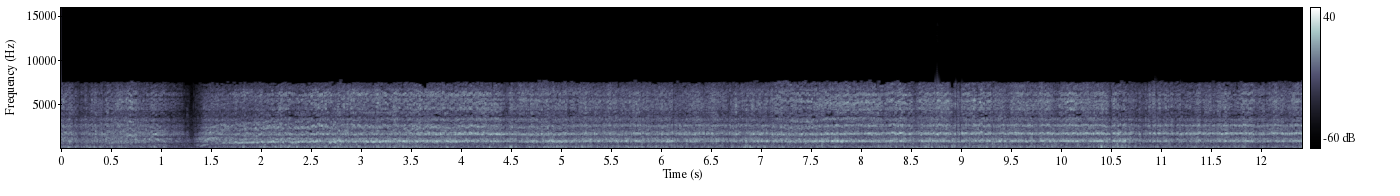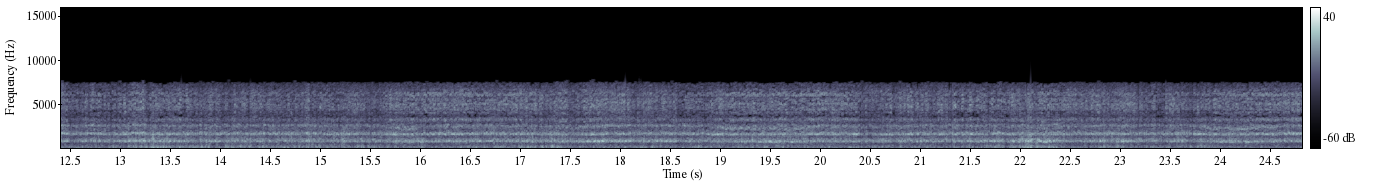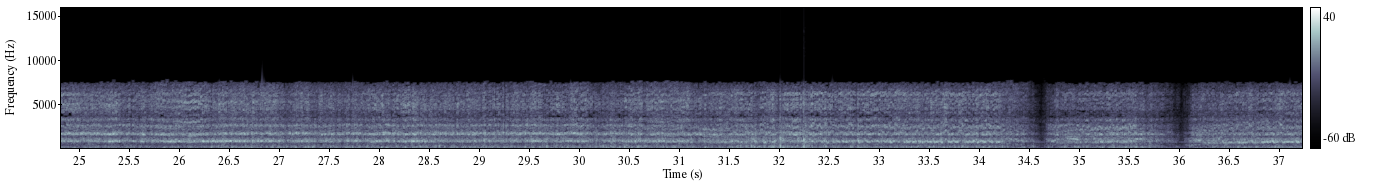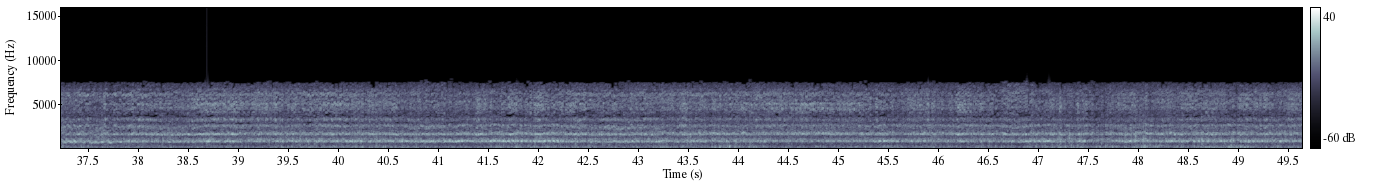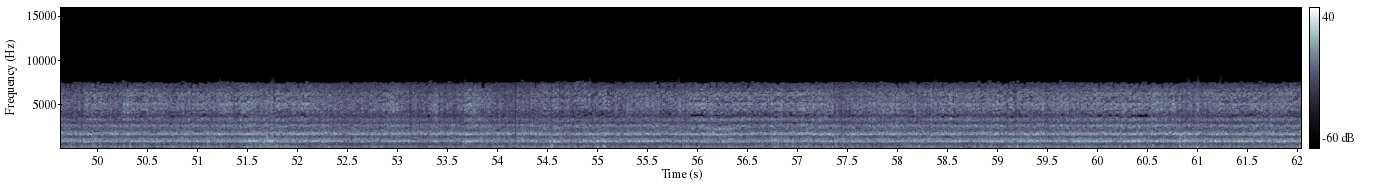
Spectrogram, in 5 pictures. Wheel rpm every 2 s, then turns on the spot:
120, 190, 220, 230, 230, 230, 230, 230, 230, 220, 230, 230, 230, 230, 230, 220, 200, 140, 140, 220, 230, 220, 230, 230, 230, 240, 240, 220, 230, 230, 230.
none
